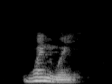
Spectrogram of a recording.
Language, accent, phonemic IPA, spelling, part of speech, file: English, Southern England, /ˈwɛn.wiː/, whenwe, noun, LL-Q1860 (eng)-whenwe.wav
- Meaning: A former British settler or expatriate who talks nostalgically about his or her former home in colonial Africa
